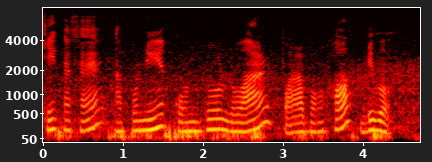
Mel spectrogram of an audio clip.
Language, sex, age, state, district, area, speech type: Assamese, female, 60+, Assam, Golaghat, rural, read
